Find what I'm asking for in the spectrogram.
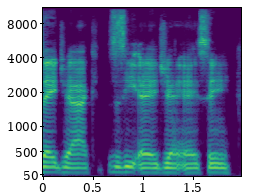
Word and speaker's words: Zajac: So my actual last name is Zajac, Z-A-J-A-C. And I mean, I'm used to it, so I never thought it was hard to pronounce, but people are always like, how do you say Zajac?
